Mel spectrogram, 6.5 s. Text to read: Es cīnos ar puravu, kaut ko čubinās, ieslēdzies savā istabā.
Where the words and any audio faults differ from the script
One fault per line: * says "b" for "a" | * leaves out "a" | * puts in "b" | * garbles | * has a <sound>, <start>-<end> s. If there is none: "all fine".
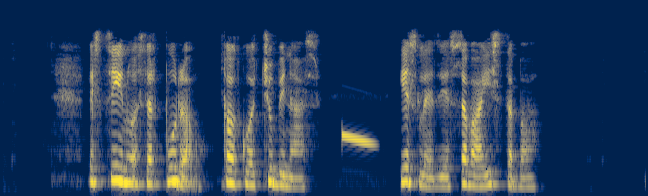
* has a chirp, 3.4-3.8 s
